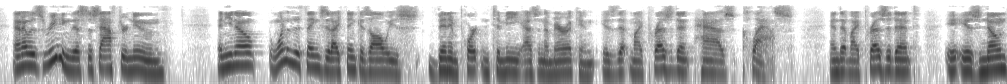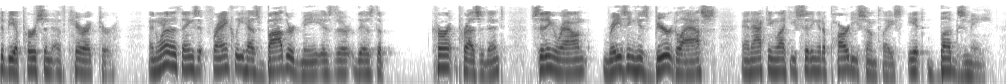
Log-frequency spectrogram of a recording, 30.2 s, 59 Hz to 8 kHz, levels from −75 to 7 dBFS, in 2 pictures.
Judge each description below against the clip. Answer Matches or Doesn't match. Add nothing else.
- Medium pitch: Doesn't match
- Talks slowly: Doesn't match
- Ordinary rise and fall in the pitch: Matches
